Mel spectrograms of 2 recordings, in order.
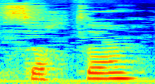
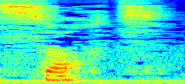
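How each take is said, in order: First: The final ending is pronounced as a nasal vowel. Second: The final ending is silent after the T. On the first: The speaker calls it wrong. "you don't have to pronounce it sortant" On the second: The speaker calls it right. "it's sort"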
